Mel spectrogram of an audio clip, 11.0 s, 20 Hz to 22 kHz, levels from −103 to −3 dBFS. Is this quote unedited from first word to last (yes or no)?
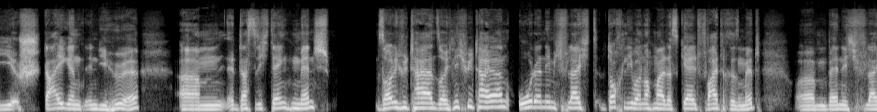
no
